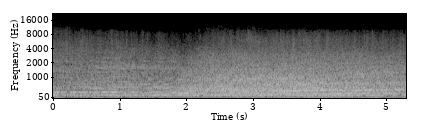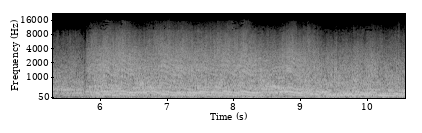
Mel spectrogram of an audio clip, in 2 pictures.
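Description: Whelen Modified race cars lapping Thompson Speedway during the Tom Baldwin Memorial Race, a continuous loud engine roar that swells noticeably halfway through as cars pass, with no voices.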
